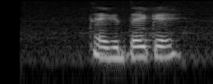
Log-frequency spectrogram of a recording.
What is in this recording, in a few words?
"tɛgdɛgɛ", Moore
